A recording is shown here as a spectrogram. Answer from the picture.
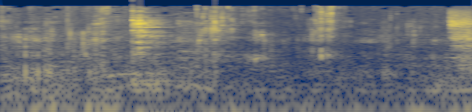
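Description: Close-miked chewing of food, with irregular sharp mouth smacks and crunches, the clearest about a third of the way in and again past the middle.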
